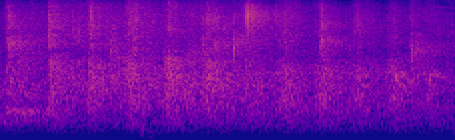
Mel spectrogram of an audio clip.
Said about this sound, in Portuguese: Se você crê nisso, aplauda Jesus.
